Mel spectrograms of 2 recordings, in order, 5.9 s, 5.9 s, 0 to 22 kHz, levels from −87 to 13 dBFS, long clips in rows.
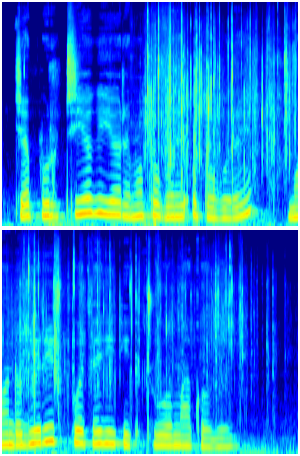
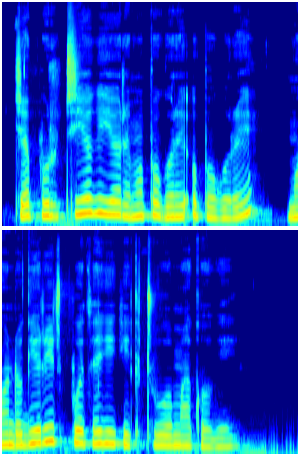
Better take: second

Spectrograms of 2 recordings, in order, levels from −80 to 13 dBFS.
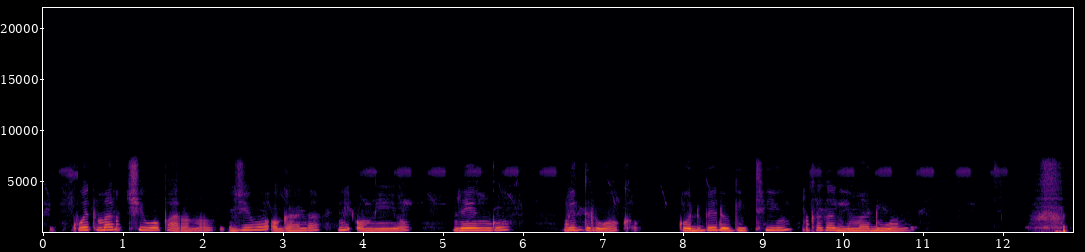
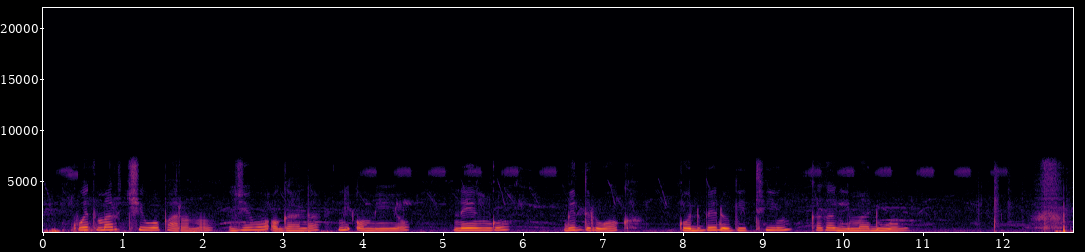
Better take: second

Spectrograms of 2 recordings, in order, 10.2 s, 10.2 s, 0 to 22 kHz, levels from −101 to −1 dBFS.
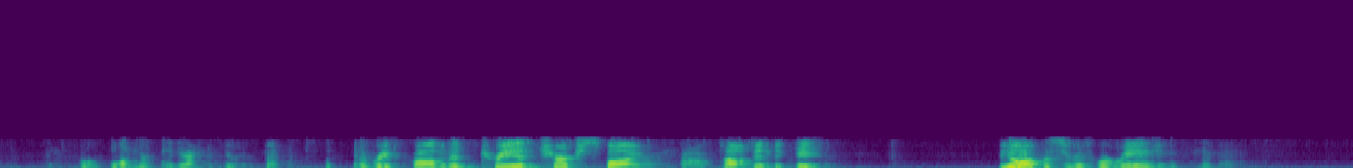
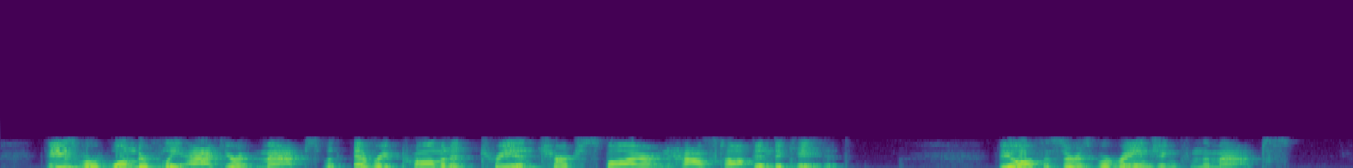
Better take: second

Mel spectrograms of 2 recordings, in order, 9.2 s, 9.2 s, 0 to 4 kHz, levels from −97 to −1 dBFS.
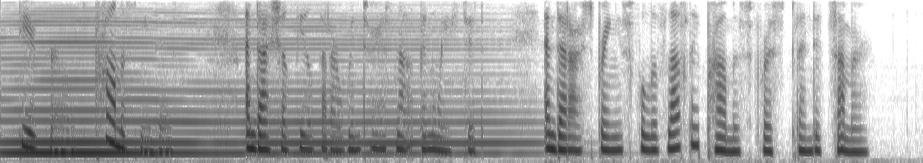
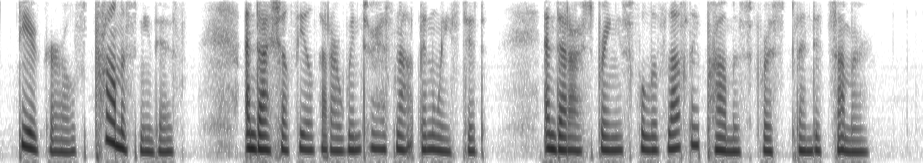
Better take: second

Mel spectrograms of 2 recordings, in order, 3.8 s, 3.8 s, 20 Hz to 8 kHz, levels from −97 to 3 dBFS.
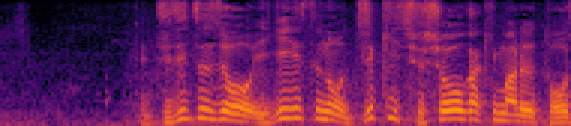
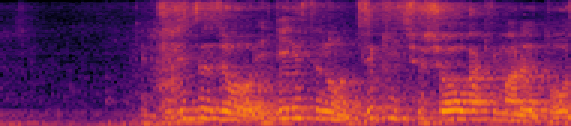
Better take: first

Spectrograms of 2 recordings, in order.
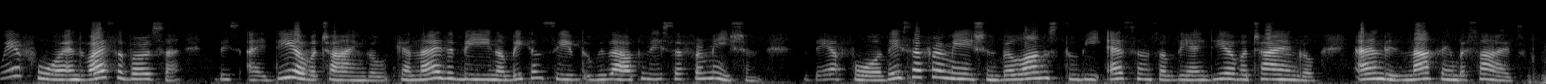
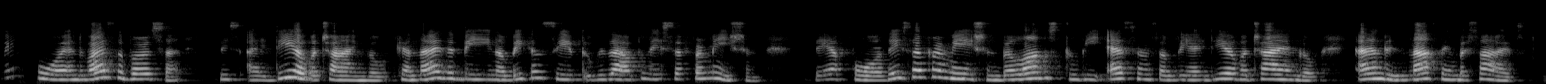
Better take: first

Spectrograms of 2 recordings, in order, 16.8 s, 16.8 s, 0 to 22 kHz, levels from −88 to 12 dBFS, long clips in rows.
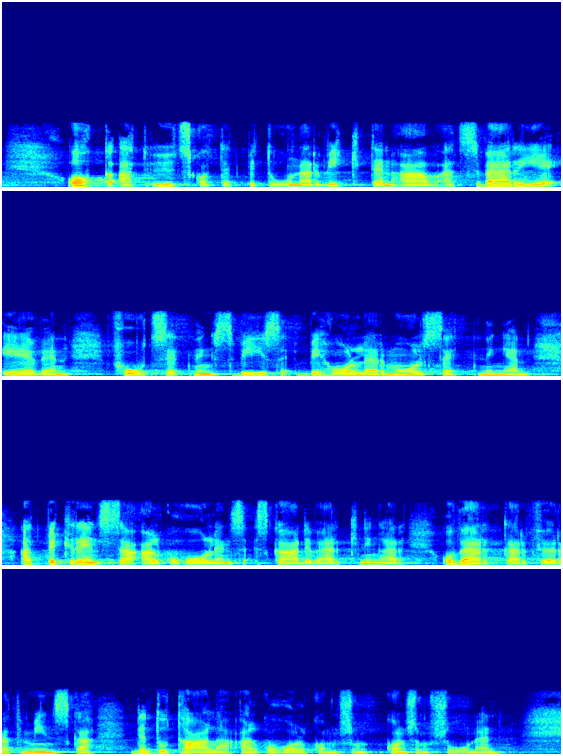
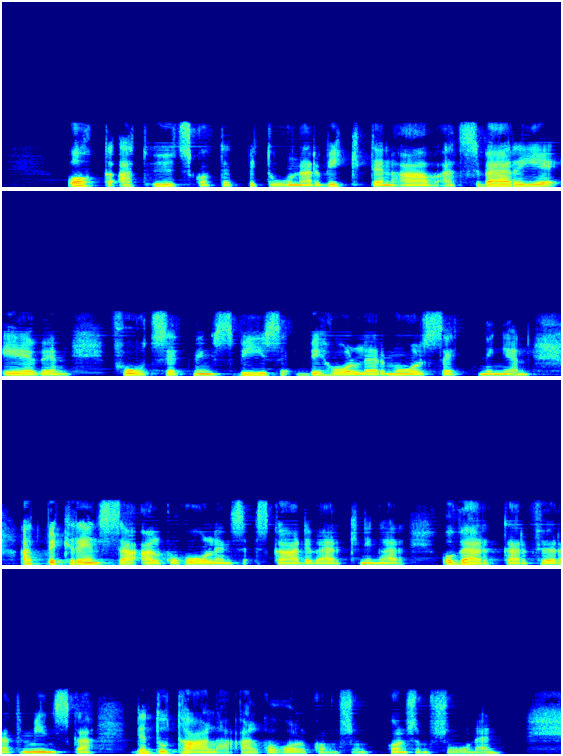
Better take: first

